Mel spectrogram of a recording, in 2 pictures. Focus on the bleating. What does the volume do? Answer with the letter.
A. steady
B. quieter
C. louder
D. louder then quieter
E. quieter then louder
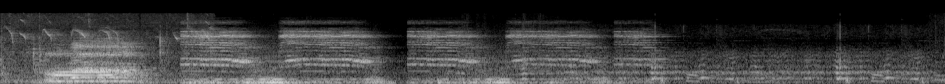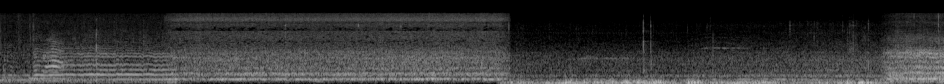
B.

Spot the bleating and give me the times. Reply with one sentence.
You can hear the bleating from 0.3 to 6.5 s.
